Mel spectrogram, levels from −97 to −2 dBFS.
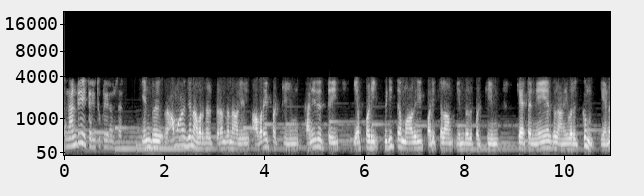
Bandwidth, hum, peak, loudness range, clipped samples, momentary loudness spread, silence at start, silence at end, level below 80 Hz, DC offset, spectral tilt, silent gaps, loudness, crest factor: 4 kHz; none; 0 dBFS; 2 LU; under 0.1%; 10 LU; 0 s; 0 s; -62 dBFS; under 0.1%; -5.5 dB/octave; none; -18 LUFS; 18 dB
